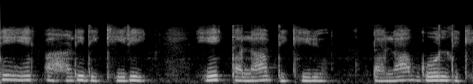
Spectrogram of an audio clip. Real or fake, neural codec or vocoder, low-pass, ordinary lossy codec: real; none; 7.2 kHz; Opus, 32 kbps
